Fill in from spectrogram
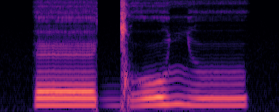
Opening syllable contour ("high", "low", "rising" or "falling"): low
